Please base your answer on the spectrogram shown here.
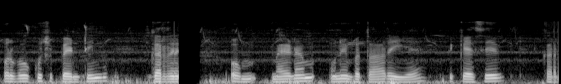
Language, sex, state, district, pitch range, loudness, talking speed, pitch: Hindi, male, Chandigarh, Chandigarh, 120-140 Hz, -17 LUFS, 160 wpm, 125 Hz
